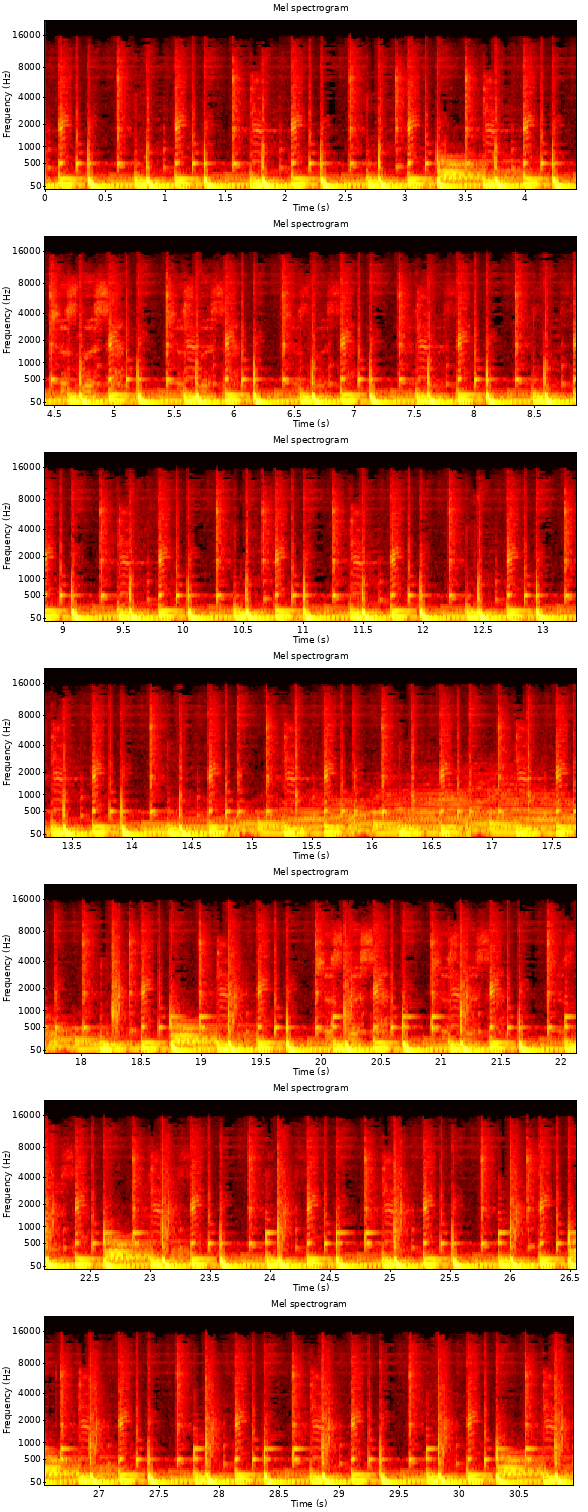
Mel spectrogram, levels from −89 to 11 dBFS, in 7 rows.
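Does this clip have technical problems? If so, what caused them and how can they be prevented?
Yes. At 26.64 to 26.67 s, compressed frames were skipped: a damaged or missing frame, roughly one and consistent with a 46.4 ms frame, was never decoded, so the audio jumps ahead by around 50 ms, leaving a brief glitch at the join. Prevent this by checksumming files and using reliable transfer or storage.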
